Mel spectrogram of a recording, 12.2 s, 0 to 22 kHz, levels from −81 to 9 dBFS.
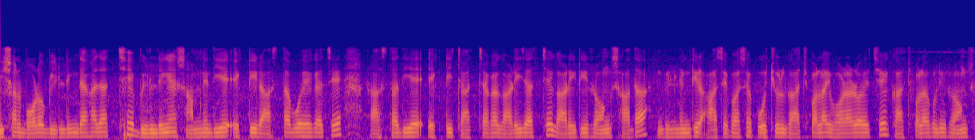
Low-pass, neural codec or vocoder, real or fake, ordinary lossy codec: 5.4 kHz; none; real; none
